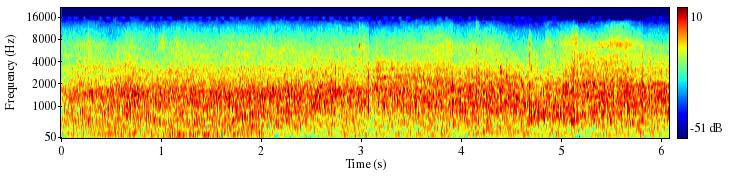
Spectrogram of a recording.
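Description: Steady rushing noise of hockey skates scraping and carving the ice during play, over a low steady hum, with a few faint clicks.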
